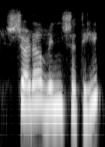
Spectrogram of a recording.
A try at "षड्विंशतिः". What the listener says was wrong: No, don't do Shada. Just do Shadvimshatihi. Here, because see, there is actually a halant, there is no need to make shada. So there is a halant, and this halant is due to the font not being able to recognize that dakara has to be put with the vakara below and the im.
